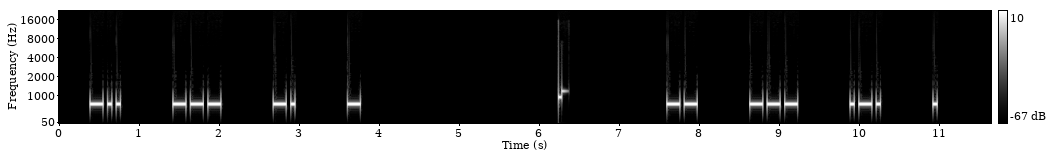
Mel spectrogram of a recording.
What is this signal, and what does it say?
Morse code, heard as a keyed tone, about 22 wpm, spaced as for 10 wpm, 700 Hz. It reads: DONT MORE
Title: 4x Character Spacing - Top 300 Words - 22wpm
